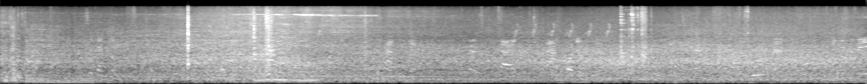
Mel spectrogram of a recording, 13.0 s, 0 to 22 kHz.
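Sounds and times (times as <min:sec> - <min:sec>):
roadside traffic noise: 0:00.0 - 0:13.0.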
